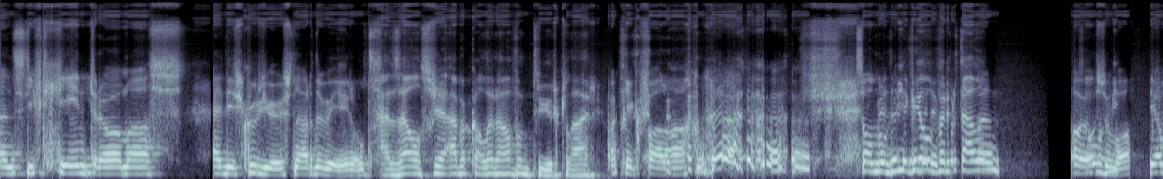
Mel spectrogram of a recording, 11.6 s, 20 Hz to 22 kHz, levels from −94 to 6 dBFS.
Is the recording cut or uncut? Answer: cut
